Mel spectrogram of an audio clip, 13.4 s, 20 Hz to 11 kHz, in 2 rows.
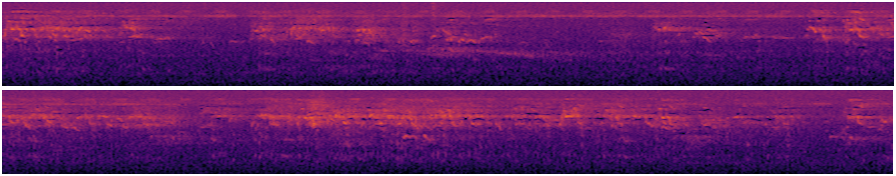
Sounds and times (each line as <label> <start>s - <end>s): insects 0.0s - 13.3s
